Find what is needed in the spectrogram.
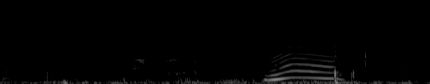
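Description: Quiet, with faint soft noises, then about three seconds in a single short voiced call lasting under a second that rises and then falls in pitch.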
